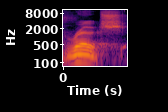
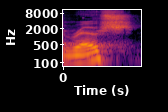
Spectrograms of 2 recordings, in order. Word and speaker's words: Roach: sure I heard Ralph mispronounce roach I'm pretty sure he said Roche yeah like a little French yeah did you hear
